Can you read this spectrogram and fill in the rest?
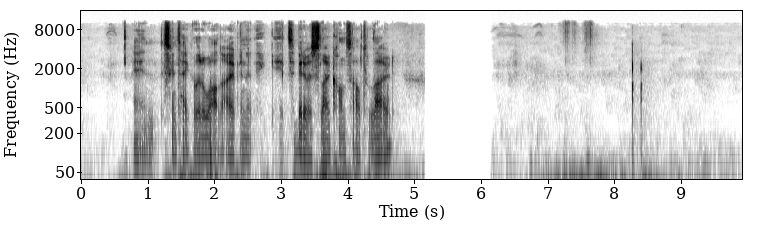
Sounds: Speech

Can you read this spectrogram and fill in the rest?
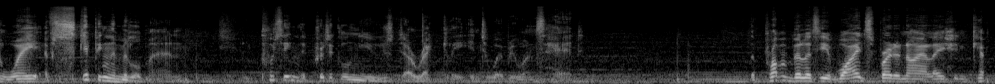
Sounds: Music, Speech, man speaking, monologue

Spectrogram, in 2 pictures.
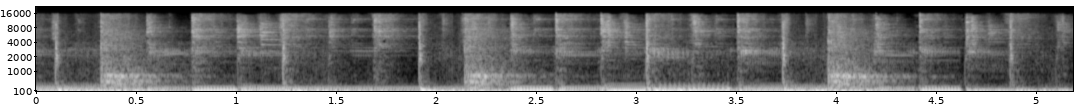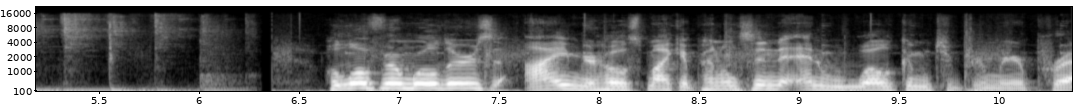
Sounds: Music, Speech

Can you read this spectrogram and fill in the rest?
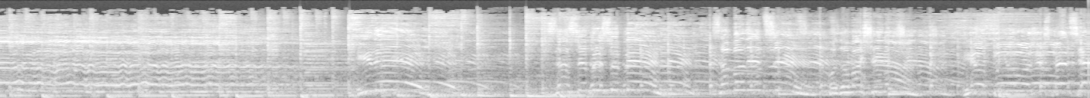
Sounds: Speech, Music

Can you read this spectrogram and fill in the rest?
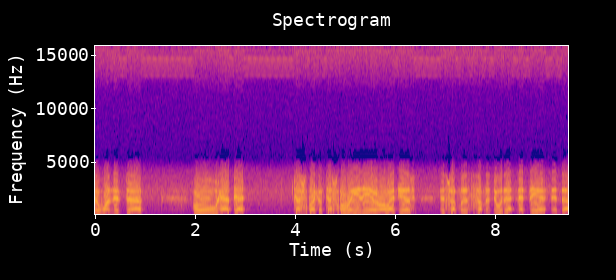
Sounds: Radio, Speech

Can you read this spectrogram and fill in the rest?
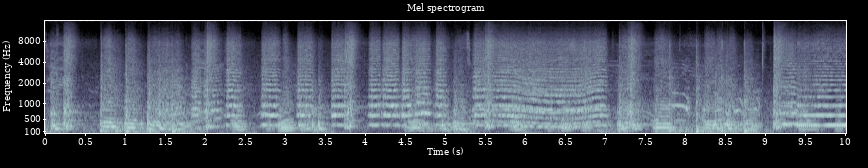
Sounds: Speech, Music

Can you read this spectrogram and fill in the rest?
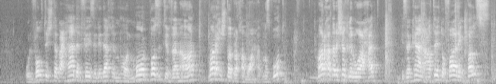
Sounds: Speech, inside a small room

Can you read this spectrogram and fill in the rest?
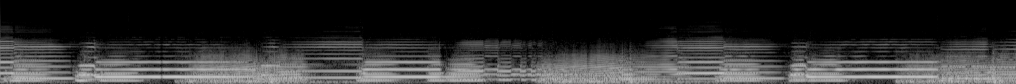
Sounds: Music

